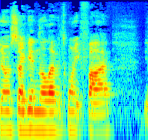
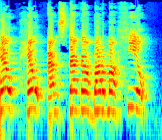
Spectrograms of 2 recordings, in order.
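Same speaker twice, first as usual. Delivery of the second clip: screaming, higher and louder; 12 semitones higher, 7 dB louder than usual. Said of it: "So he starts screaming at me".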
